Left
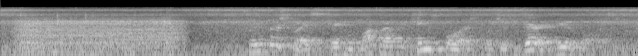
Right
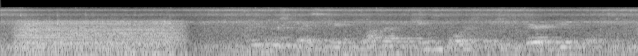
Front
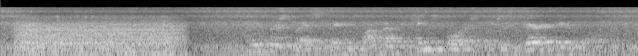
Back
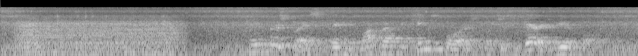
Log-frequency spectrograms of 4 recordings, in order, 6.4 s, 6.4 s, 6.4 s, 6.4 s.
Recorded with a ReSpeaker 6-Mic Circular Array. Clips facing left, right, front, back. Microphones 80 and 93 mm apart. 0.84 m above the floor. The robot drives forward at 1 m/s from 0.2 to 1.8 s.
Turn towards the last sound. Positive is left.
turn(degrees=105)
